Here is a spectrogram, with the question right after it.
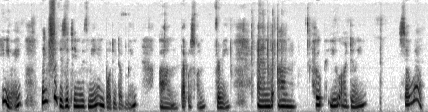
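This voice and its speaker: A woman chatting gently in a meandering ASMR ramble, full of fillers and restarts, speaking affectionately to her listeners. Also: mid-range voice, big pitch swings, moderate pace, gravelly, husky, no room sound, poor audio. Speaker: ASMR creator. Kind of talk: soft-spoken ASMR ramble while crafting.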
